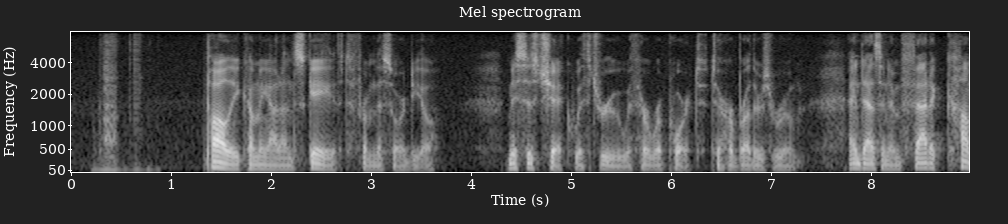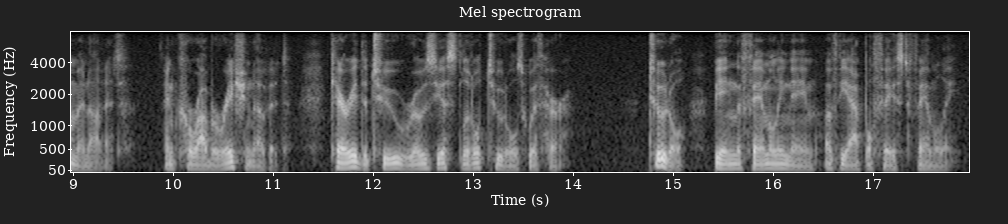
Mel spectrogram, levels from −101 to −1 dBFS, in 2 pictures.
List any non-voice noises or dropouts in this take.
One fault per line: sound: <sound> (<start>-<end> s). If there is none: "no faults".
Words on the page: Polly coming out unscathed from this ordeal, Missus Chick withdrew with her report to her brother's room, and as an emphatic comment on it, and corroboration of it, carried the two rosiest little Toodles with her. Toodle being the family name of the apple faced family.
sound: squeak (0.2-0.9 s)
